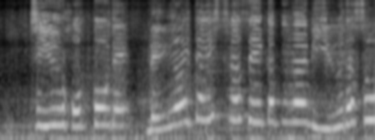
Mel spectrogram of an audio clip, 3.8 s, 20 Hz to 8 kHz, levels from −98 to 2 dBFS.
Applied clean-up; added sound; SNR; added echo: neural separator model SepFormer DNS4.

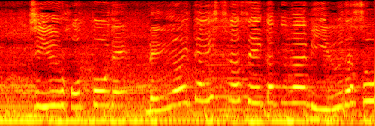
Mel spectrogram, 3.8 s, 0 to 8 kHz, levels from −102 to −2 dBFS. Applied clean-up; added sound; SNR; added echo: none; Engine; 15 dB; reverberation time 0.4 s.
